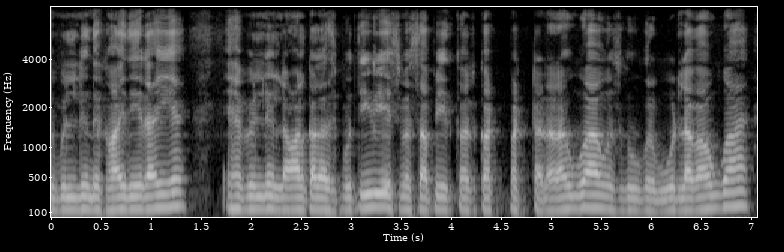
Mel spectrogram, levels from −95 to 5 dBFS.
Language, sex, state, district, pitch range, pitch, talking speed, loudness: Hindi, male, Chhattisgarh, Raigarh, 125-135 Hz, 125 Hz, 235 wpm, -26 LUFS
